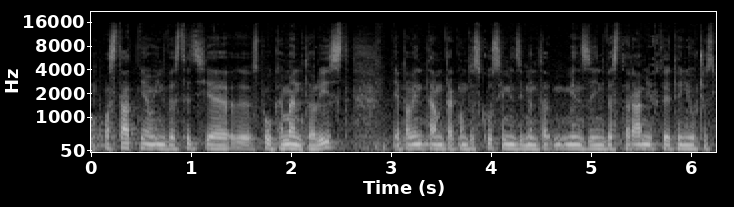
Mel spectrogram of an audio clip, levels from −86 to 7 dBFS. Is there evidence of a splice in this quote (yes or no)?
no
